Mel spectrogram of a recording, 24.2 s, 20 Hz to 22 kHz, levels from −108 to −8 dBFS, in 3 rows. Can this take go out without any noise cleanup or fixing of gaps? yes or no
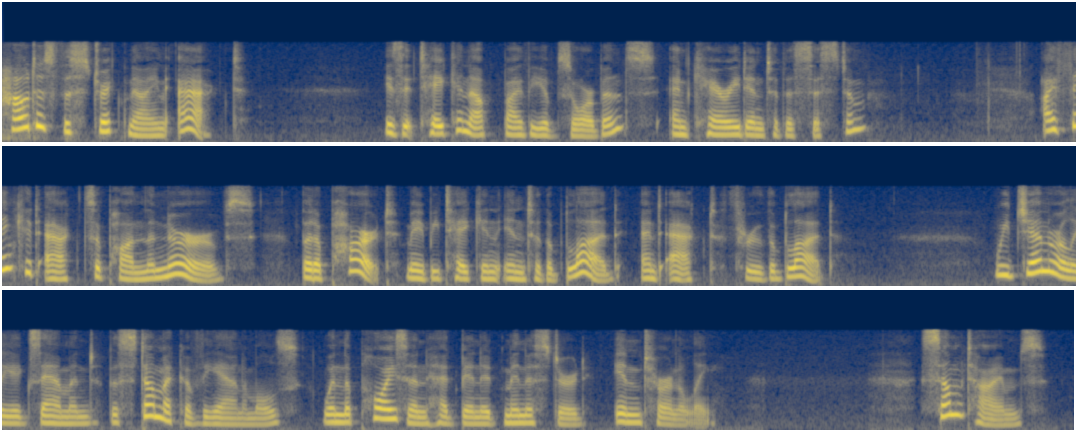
yes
